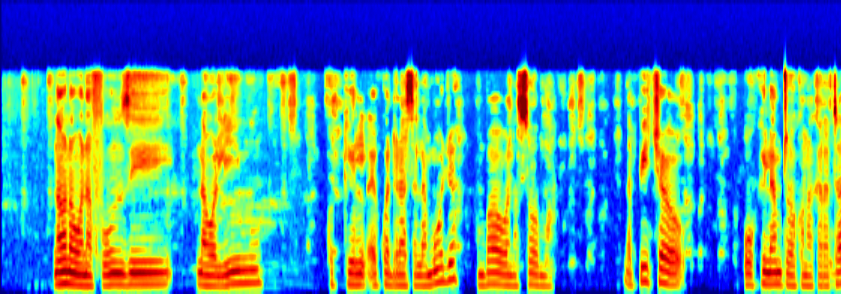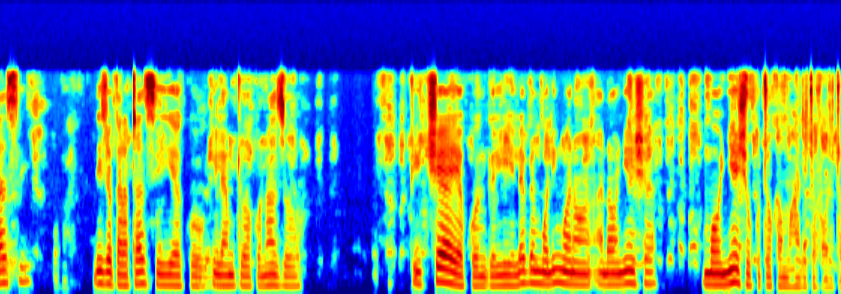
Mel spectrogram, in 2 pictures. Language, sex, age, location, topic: Swahili, male, 18-24, Wajir, health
